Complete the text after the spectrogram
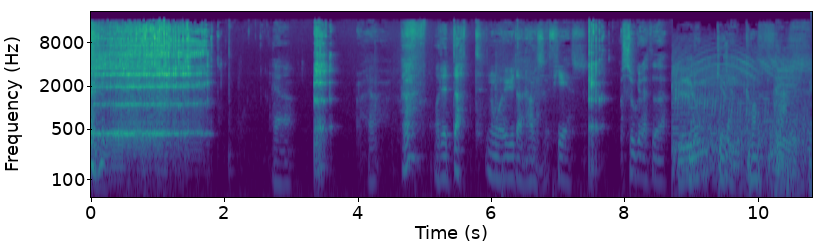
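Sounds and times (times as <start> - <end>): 
burp: 0.0 - 1.9, 3.4 - 3.8, 7.5 - 7.8
speech: 5.3 - 10.8.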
